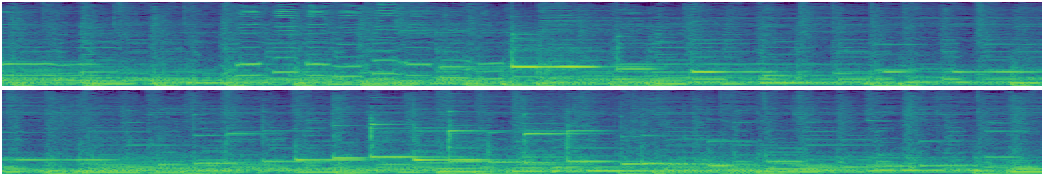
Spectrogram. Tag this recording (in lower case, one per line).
vibraphone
